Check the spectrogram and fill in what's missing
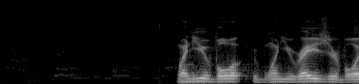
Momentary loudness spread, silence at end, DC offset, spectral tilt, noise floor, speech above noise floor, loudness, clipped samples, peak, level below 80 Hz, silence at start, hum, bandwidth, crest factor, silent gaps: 8 LU; 0 s; under 0.1%; -7 dB/octave; -67 dBFS; 41 dB; -27 LUFS; under 0.1%; -10 dBFS; -66 dBFS; 1.8 s; none; 12.5 kHz; 20 dB; none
